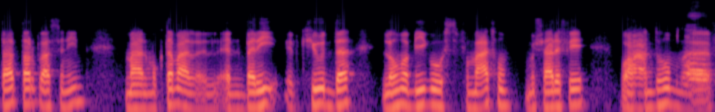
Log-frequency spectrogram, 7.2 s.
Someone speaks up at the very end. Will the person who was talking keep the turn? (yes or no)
yes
